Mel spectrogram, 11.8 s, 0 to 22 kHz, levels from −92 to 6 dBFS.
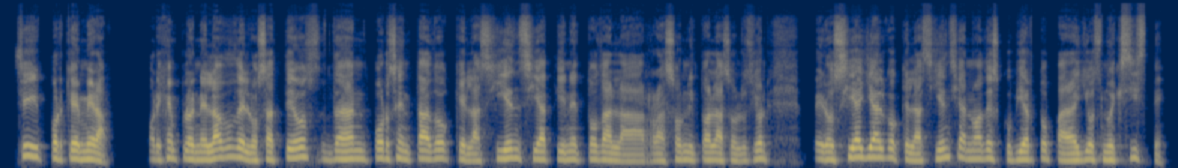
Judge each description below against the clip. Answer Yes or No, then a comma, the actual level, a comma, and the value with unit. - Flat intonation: No, average, 3.2 semitones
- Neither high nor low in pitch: Yes, medium, 150 Hz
